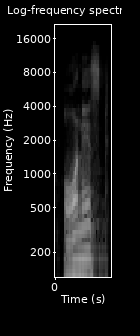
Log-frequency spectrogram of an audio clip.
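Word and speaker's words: honest: বাট অ্যান HS school, an অনেস্ট ম্যান, এক্ষেত্রে এইচ এর উচ্চারণে শুরুতে স্বরধ্বনি আছে, তাই অ্যান আর্টিকেল বসেছে।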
